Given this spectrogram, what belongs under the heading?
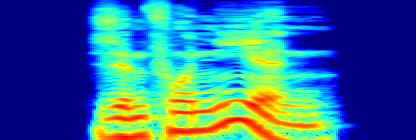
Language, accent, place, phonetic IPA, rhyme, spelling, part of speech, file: German, Germany, Berlin, [zʏmfoˈniːən], -iːən, Symphonien, noun, De-Symphonien.ogg
- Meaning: plural of Symphonie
